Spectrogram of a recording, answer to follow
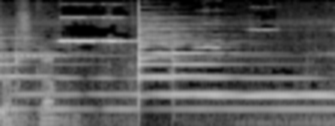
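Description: Large rusty yoke-mounted iron farm bell rung gently by hand, its clapper striking twice about a second apart. Each strike rings on with a steady, clear tone.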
